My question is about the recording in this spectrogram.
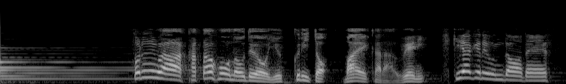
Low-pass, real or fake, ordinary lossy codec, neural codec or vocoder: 5.4 kHz; real; MP3, 24 kbps; none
